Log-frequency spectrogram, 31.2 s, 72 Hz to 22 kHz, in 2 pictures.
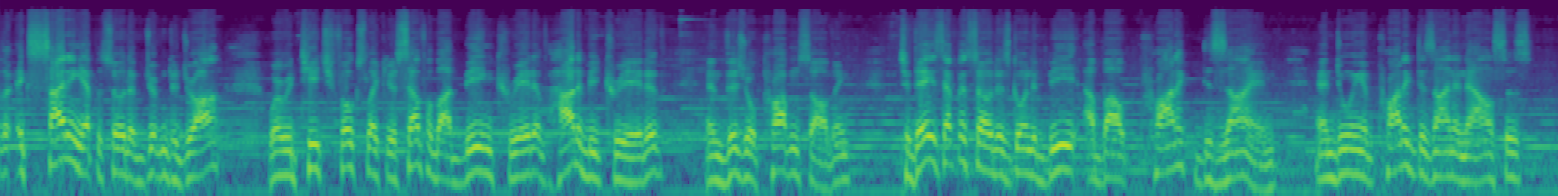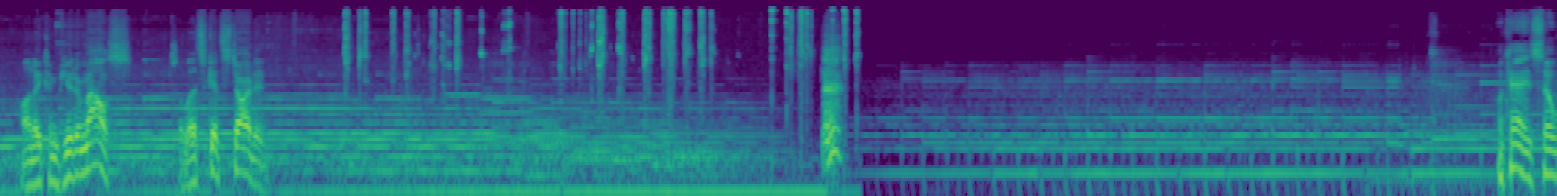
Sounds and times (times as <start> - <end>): Speech: 0.0 - 18.3, 30.6 - 31.1
Music: 0.0 - 31.1.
